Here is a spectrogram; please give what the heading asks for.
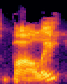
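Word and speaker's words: BALLE: that we are affectionately known as Bali like the country pronounce be a li um but it's ba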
